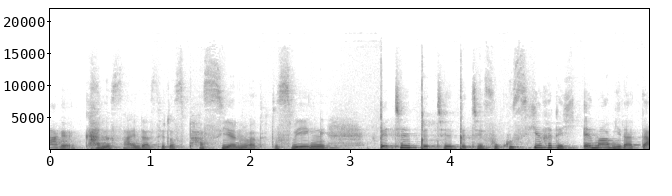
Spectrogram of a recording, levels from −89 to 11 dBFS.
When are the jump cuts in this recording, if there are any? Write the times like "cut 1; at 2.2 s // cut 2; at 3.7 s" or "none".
none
